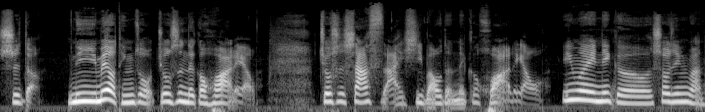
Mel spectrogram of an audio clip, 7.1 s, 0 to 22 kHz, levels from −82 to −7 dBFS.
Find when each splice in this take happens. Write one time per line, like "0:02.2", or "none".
0:05.5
